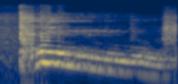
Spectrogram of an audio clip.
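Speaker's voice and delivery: a sharp puff of breath blown out; blowing puff. Real, not acted. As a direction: blow a quick burst of air as if casting out a spirit. Healer blowing after the spell.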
